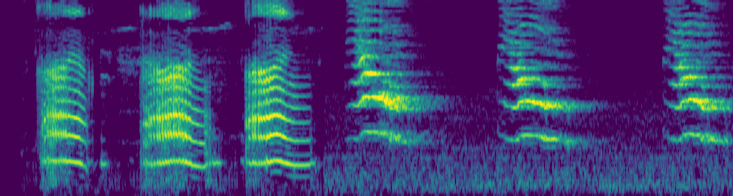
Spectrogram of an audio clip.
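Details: Domestic cat meowing loudly indoors in a funny home scene: six long, wailing harmonic meows, each about a second long, some rising then falling, repeated roughly every one and a half seconds with short quiet gaps.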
